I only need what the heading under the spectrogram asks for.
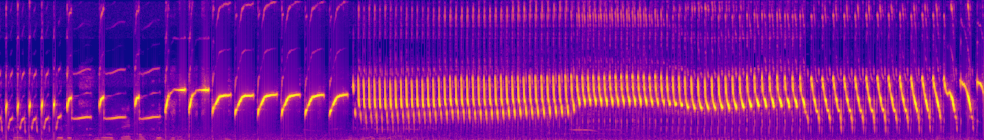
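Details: Loud, excited canary song meant to prepare females for mating and stimulate nest building: high chopped whistled notes repeated quickly, then a long dense buzzing trill, ending in fast rapid-fire syllables.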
